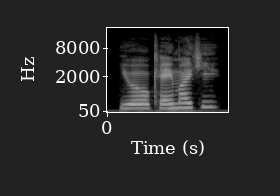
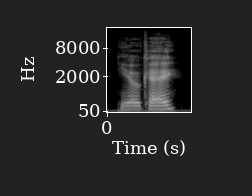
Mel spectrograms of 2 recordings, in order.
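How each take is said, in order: First: Hesitant. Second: Said in the usual way. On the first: A narrator's reading. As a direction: ask gingerly, afraid to interrupt. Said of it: "Ray sounded hesitant".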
